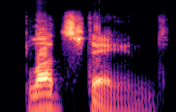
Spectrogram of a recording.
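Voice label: "bloodstained", American English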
